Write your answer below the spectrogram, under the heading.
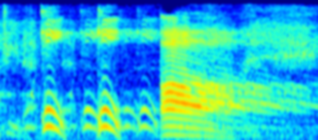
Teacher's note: لما قل اندفاع هواء الزفير ايه اللي حصل؟ اتقلل التفخيم. بدل ما اقول قا قلت قو قو.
